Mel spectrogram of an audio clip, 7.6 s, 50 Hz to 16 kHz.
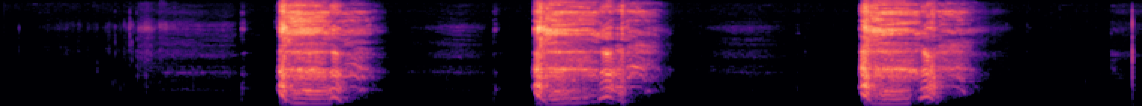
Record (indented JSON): {
  "three_cough_length": "7.6 s",
  "three_cough_amplitude": 14225,
  "three_cough_signal_mean_std_ratio": 0.35,
  "survey_phase": "beta (2021-08-13 to 2022-03-07)",
  "age": "65+",
  "gender": "Male",
  "wearing_mask": "No",
  "symptom_cough_any": true,
  "symptom_runny_or_blocked_nose": true,
  "symptom_fatigue": true,
  "symptom_loss_of_taste": true,
  "symptom_onset": "2 days",
  "smoker_status": "Never smoked",
  "respiratory_condition_asthma": false,
  "respiratory_condition_other": false,
  "recruitment_source": "Test and Trace",
  "submission_delay": "1 day",
  "covid_test_result": "Positive",
  "covid_test_method": "RT-qPCR",
  "covid_ct_value": 17.3,
  "covid_ct_gene": "ORF1ab gene",
  "covid_ct_mean": 17.6,
  "covid_viral_load": "1700000 copies/ml",
  "covid_viral_load_category": "High viral load (>1M copies/ml)"
}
